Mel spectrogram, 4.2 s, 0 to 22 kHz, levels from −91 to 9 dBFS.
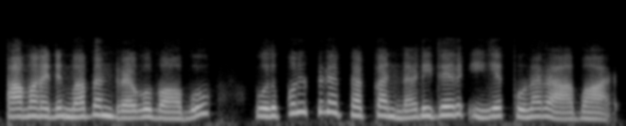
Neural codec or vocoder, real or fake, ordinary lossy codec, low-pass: codec, 16 kHz, 0.5 kbps, FreqCodec, larger model; fake; MP3, 48 kbps; 7.2 kHz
